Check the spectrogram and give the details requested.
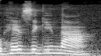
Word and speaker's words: resignar: é pensar por exemplo resignar a sílaba tônica está no na que tem um g.na e porque resignado escreve com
